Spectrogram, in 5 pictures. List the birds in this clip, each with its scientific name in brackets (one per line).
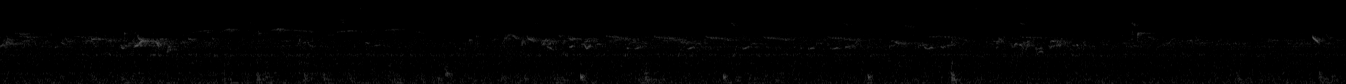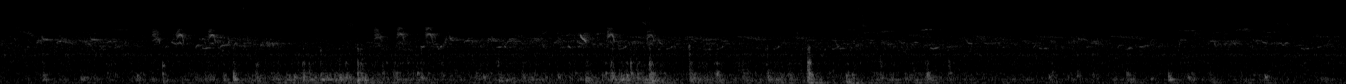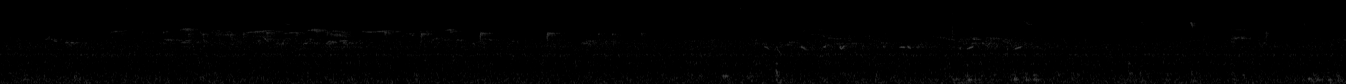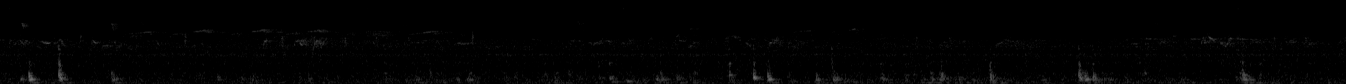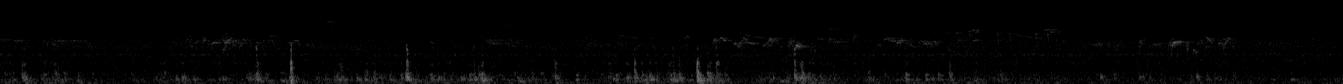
Little Bee-eater (Merops pusillus)
Common Bulbul (Pycnonotus barbatus)
Scarlet-chested Sunbird (Chalcomitra senegalensis)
